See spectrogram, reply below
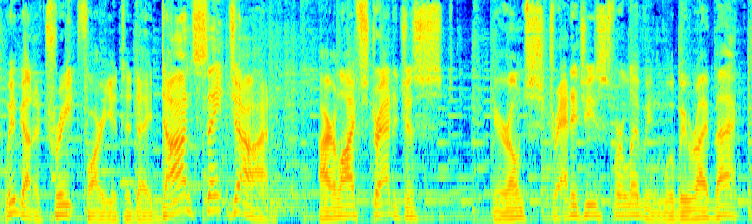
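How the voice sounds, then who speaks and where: A man's voice: medium pitch, very animated, unhurried, music in the background. An older man hosting a talk radio show in a chatty, folksy, conversational way from a close studio microphone.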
